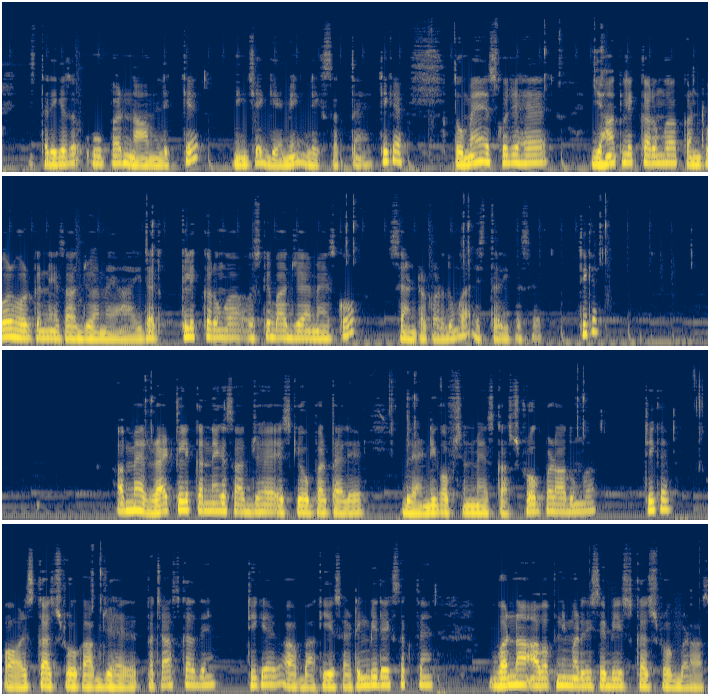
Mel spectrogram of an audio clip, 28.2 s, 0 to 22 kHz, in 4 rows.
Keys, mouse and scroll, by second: 5.2 click, 8.8 ctrl+click, 10.7 click, 15.8 right click, 18.4 click, 22.3 click.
